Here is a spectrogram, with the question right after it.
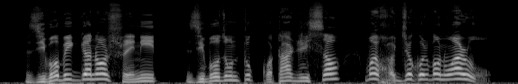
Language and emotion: Assamese, disgusted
